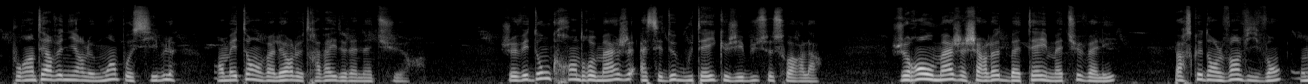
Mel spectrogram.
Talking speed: 200 wpm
